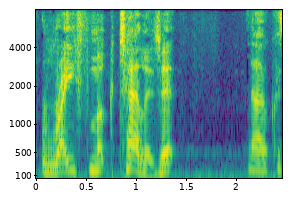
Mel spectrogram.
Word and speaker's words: Ralph: not no it's not it's spelled r a l p Ralph Ralph so so it's Rafe mctell is it no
